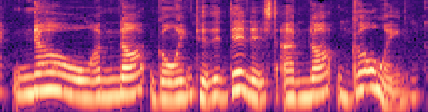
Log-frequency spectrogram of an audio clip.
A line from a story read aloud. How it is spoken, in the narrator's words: cried Sonny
